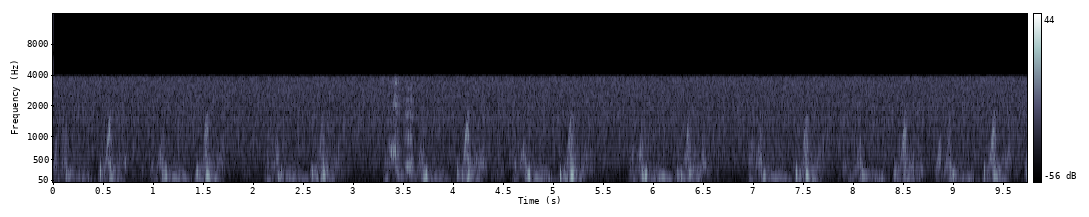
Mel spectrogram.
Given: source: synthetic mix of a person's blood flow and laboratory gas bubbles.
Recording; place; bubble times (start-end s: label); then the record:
Doppler ultrasound of blood flow; precordium
3.35-3.61 s: bubbles
9.70-9.75 s: bubbles
From the record:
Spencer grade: 2 (many but less than half of the cardiac periods contain bubble signals, singularly or in groups); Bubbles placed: only in the low amplitude regions of the cardiac cycle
